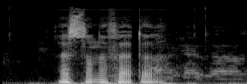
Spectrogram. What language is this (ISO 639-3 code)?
fas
